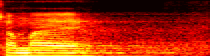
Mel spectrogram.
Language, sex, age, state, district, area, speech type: Maithili, male, 18-30, Bihar, Supaul, rural, read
